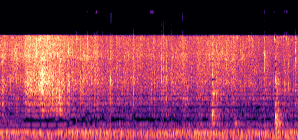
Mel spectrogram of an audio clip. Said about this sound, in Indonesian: Kita tumis sampai harum.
